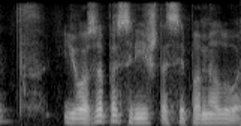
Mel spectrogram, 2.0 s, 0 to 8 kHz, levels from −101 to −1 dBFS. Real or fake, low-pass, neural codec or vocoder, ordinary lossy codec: real; 7.2 kHz; none; AAC, 48 kbps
